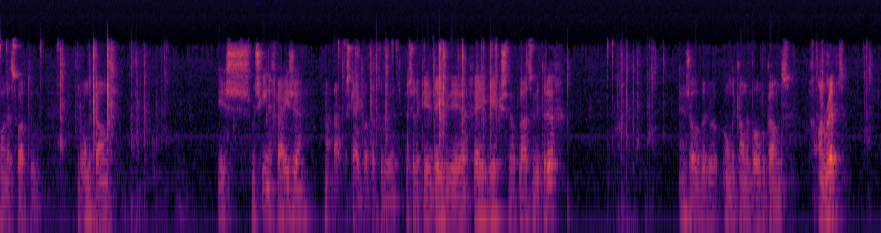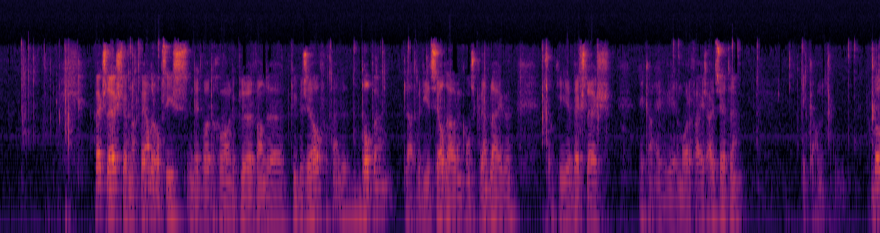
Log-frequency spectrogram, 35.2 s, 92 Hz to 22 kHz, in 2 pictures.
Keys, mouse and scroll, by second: 0.1 click, 1.0 drag, 1.9 ctrl+;, 2.2 ctrl+l, 3.4-4.6 middle drag, 5.6 g, 6.8 click, 8.8 ctrl+l, 9.6 g, 9.9 x, 12.2 shift+click, 12.6 Tab, 13.1-16.3 middle drag, 17.4-18.1 middle drag, 19.0 KP_Divide, 19.9-20.3 shift+middle drag, 20.8 click, 24.3-24.7 middle drag, 25.3-25.8 middle drag, 28.5 KP_Divide, 29.6 Tab, 32.3 click, 32.8 middle click, 34.6 alt+click.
